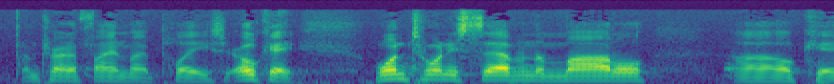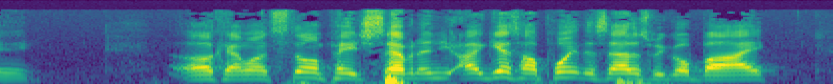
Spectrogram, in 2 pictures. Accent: Iowa, United States; It's like, well, I'm from Iowa. Iowa? I know. And no, you don't know anything about Iowa.

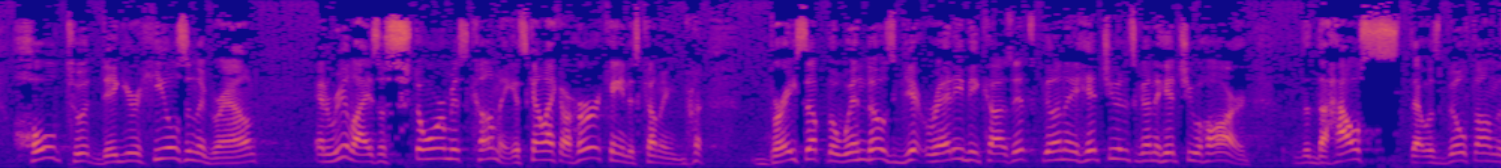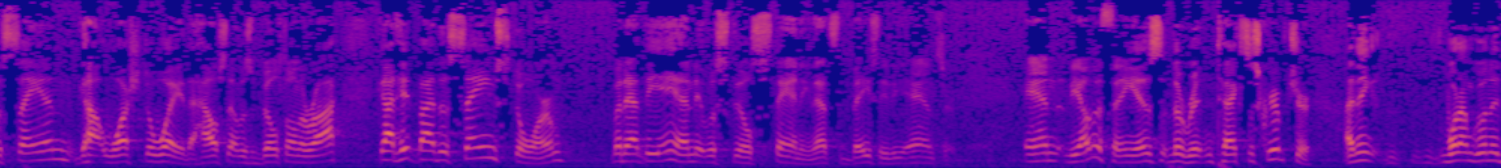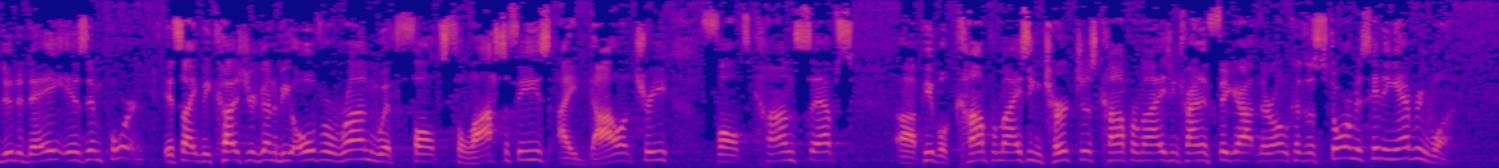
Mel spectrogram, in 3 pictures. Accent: United States; As a Bible teacher, as an individual man, as an American, it's like, what do you do?

